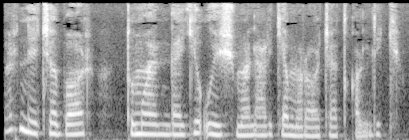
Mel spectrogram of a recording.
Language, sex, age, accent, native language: Uzbek, female, 25-34, Toshkent shahri, Uzbek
